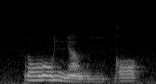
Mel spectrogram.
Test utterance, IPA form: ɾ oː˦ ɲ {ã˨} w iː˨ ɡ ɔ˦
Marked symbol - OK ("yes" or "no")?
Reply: yes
